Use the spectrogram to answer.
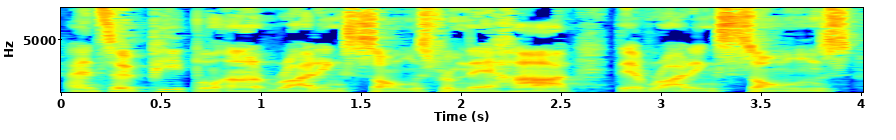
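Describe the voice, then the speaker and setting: A man in a casual podcast chat, telling stories in an animated, slangy way and laughing often. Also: on the low side, normal speed.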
